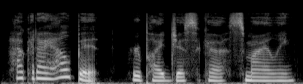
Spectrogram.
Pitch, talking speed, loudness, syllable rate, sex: 205 Hz, 160 wpm, -19 LUFS, 5.1 syllables/s, female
